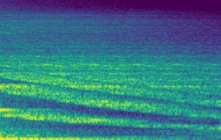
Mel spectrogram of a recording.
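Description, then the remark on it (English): Sirens of several arriving police cars wail steadily and loudly, their tone sliding slowly downward over a rumbling low background, with no voices present. “Down he sank into an endless black, occasionally broken by the momentary images of Jaime Weiss, soaked in Torrio's own black blood, being dragged away by his men, and the deafening arrival of police cars.”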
